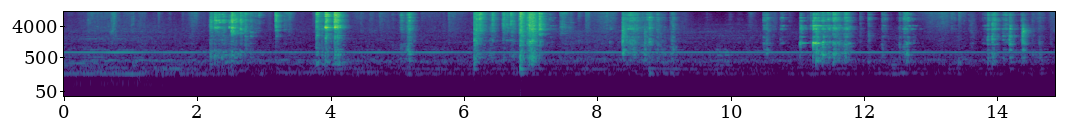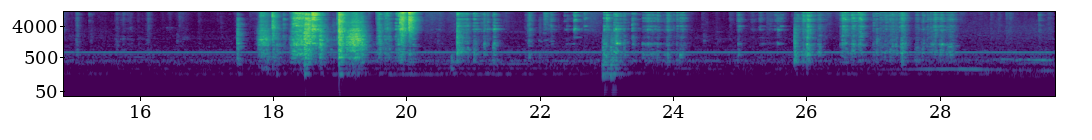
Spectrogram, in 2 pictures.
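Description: Ceramic tiles clinking and clattering as they are picked up, stacked and set down, with a thick cluster of clatters about two-thirds of the way in.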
